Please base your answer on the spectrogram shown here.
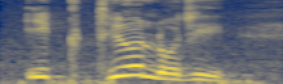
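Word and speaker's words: ichthyology: पहले आई और जो सी एच है वो का पढ़ा जाएगा, और आप जानते हैं टी एच का था बनता है। इक्थियोलॉजी पहले आपको बोलना आना बहुत ज़रूरी है।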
